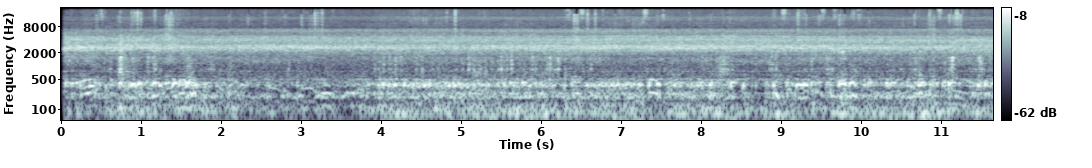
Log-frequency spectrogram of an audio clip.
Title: rattling Sound, linear rail, flsun SuperRacer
